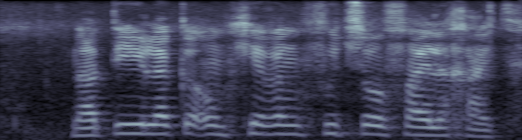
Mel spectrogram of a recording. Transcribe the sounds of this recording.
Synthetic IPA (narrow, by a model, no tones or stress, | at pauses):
nɐtiːrləkəɔmχiəvəŋfutsəlˠfɛjləχɦəjt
